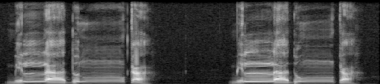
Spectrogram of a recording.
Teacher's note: Di sini ada nun sukun atau tanwin bertemu dengan huruf lam, maka cara bacanya adalah milladunka, milladunka. Jadi milladunka, jangan didengungkan, tidak berdengung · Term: idgham bila gunah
